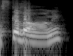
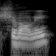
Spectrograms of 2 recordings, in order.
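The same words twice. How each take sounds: First: Schiavone with a hard Italian "sk" at the start; Italian pronunciation. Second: Schiavone with a soft American "sh" at the start; Anglicized pronunciation. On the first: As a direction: say Schiavone the Italian way, "skya-VOH-nee". Gives the Italian version after. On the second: Maiden name said two ways. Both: Shown as a demonstration.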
